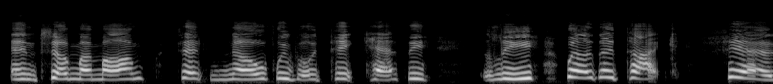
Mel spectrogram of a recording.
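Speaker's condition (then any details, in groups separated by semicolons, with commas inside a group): Cerebral palsy; from birth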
